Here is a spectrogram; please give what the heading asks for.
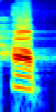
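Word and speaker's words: half: इसका चरण ह और ए जो है इसका आकार और एल का साइलेंट होता है एफ से फ नहीं प करना है। ठीक है? तो इसे हम लोग पढ़ते हैं हाफ।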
